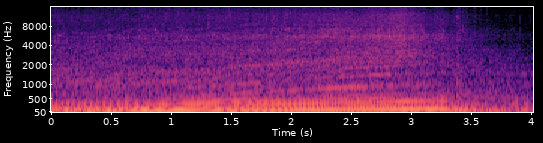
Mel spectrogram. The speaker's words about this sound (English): And I'm heading off on my motorbike now.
